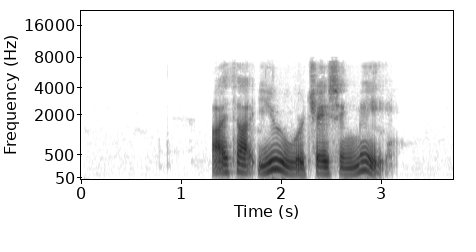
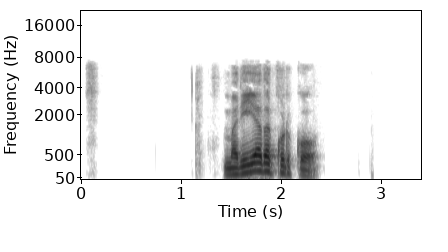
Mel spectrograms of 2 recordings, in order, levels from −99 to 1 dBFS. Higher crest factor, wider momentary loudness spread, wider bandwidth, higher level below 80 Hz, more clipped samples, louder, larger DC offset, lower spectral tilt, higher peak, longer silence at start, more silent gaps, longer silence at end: about the same, 20 dB vs 20 dB; second, 5 LU vs 11 LU; about the same, 7.6 kHz vs 7 kHz; second, -66 dBFS vs -52 dBFS; neither; second, -21 LUFS vs -18 LUFS; neither; about the same, -6.5 dB/octave vs -7.5 dB/octave; about the same, -4 dBFS vs -2 dBFS; second, 1.3 s vs 1.45 s; neither; second, 0.7 s vs 1.05 s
